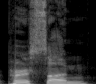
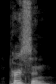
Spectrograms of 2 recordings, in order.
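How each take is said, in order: First: The second syllable has a full vowel, like sun. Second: The second syllable has a weak, reduced vowel. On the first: The speaker calls it wrong. "it's no longer per sun" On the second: The speaker calls it right. "it's person"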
